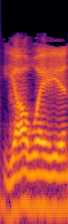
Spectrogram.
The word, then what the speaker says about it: Yahweh: Yahweh in the Hebrew is the way it's pronounced. Jehovah is the way it's pronounced in the English. It's what's called tetragrammation there with your four letters. J-H-V-H, the vowels have been supplied by the translators there.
